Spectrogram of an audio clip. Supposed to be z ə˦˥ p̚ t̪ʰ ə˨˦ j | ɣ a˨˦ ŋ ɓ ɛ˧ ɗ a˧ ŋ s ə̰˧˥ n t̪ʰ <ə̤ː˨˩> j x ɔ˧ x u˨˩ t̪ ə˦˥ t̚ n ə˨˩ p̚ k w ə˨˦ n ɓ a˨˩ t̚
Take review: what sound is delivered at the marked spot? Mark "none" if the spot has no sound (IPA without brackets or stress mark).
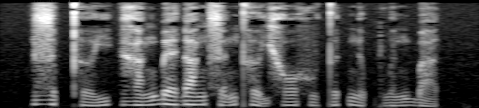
ə̰ː˧˨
